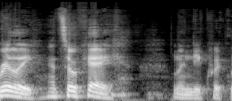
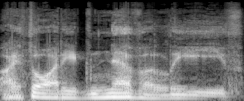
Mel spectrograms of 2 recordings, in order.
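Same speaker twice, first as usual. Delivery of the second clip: growl from the throat. Reading a book aloud, the dummy speaks: Slappy throaty growl. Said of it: "the dummy asked in a throaty growl".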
